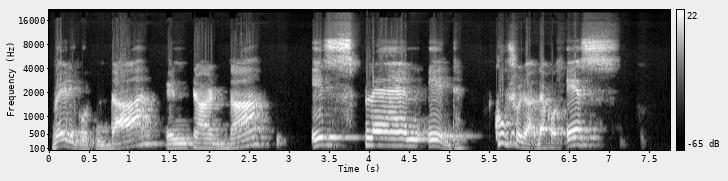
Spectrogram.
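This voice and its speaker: A man's voice: fairly high pitch, expressive, very slow, long pauses. A male teacher going through a children's English lesson, asking questions and answering them himself and spelling words out. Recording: echoey room.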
